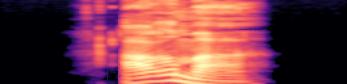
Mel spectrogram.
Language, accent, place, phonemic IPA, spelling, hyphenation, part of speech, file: German, Germany, Berlin, /ˈaʁmɐ/, Armer, Ar‧mer, noun, De-Armer.ogg
- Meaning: 1. pauper, poor person (male or of unspecified gender) 2. inflection of Arme: strong genitive/dative singular 3. inflection of Arme: strong genitive plural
